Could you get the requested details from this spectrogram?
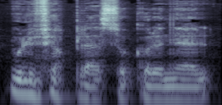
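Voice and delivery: usual speaking voice

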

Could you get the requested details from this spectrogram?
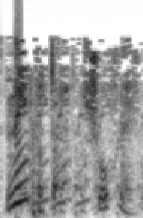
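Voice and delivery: high, soft protest; small high voice insisting gently; insistent old mother. Acted. Elderly mother contradicting her son, softly insistent.

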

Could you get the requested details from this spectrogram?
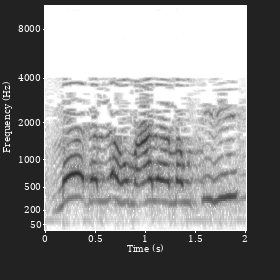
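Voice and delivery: Quran recitation. Acted. Preacher reciting to the congregation, slow chant. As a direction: draw the words out in chant.

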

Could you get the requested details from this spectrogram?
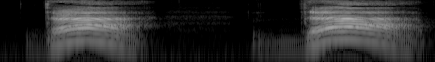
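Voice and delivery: loud crowd yes; stormy agreement. A narrator's reading. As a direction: shout it back as the crowd. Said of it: "бурно согласился с этим зал".

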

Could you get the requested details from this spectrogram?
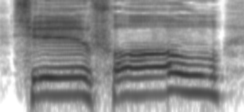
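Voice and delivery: high, loud cry from a sleeper; drawn-out warning holler; threatening shout. A narrator's reading. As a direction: yell a menacing nonsense word in your sleep. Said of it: "угрожающе вскрикнул спящий".

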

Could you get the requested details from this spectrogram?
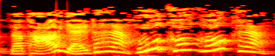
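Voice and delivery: high, raspy gasps for breath; imitated labored breathing. Imitating the dying man's breathing, high labored gasps. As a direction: wheeze like a man on oxygen. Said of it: "y chang như cái lúc mà anh còn sống".

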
